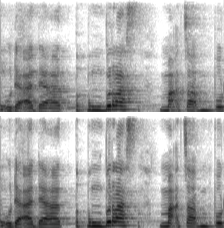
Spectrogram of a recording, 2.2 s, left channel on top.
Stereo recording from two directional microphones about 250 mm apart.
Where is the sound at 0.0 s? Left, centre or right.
Right.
